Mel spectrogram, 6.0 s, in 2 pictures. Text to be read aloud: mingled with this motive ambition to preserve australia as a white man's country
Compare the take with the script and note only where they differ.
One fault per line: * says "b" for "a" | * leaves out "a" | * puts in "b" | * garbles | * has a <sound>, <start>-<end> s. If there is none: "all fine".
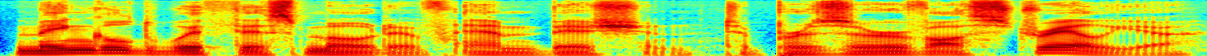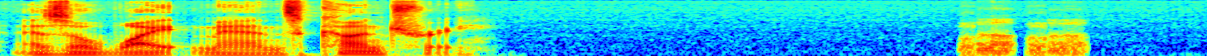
* has a laugh, 5.4-5.7 s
